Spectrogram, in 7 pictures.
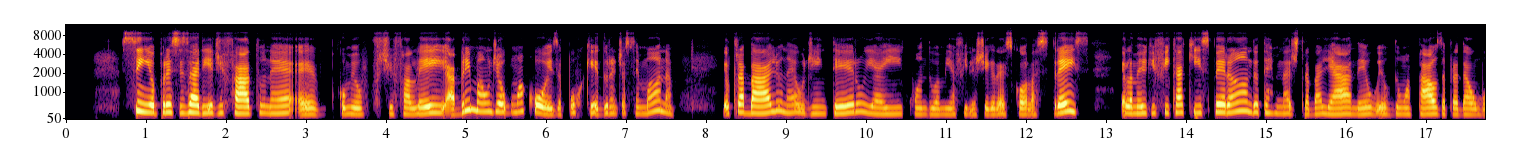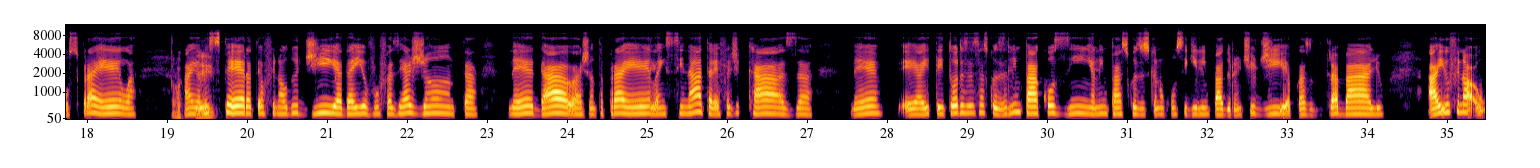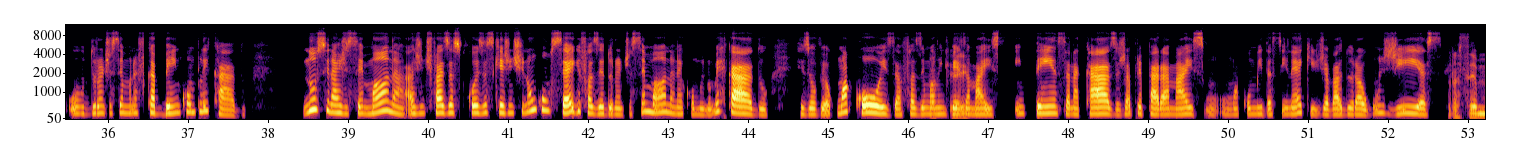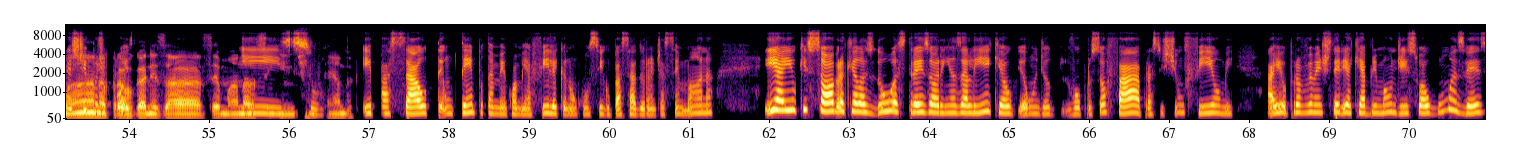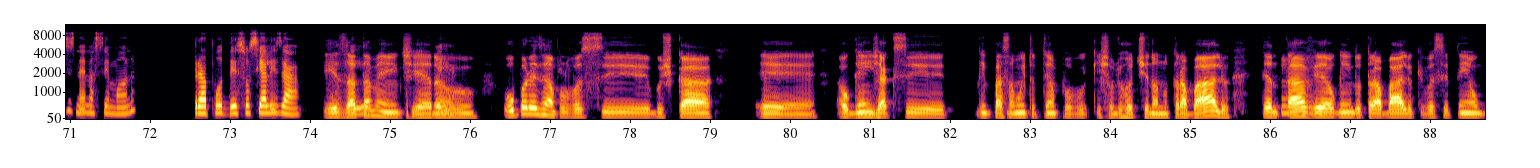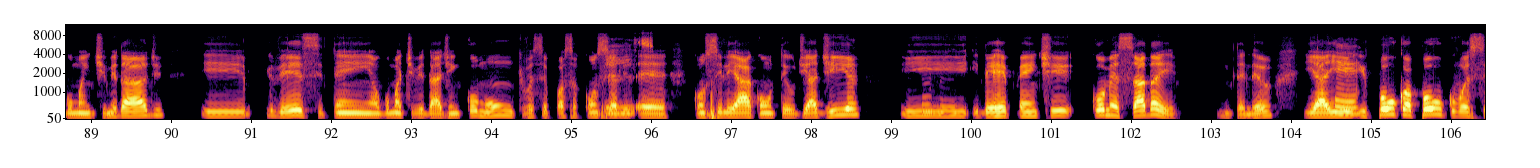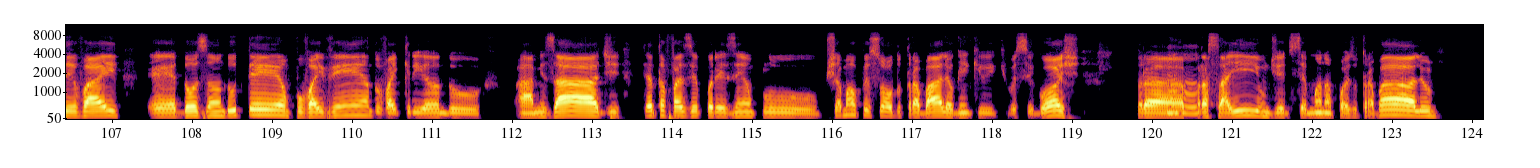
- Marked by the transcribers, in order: tapping; other background noise
- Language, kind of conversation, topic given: Portuguese, advice, Como posso fazer amigos depois de me mudar para cá?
